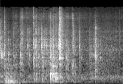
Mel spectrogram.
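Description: Light handling noise of a thin plastic speedometer dial face being slid out from under the needles of a car instrument cluster: faint rubbing with a few scattered small ticks and clicks.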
